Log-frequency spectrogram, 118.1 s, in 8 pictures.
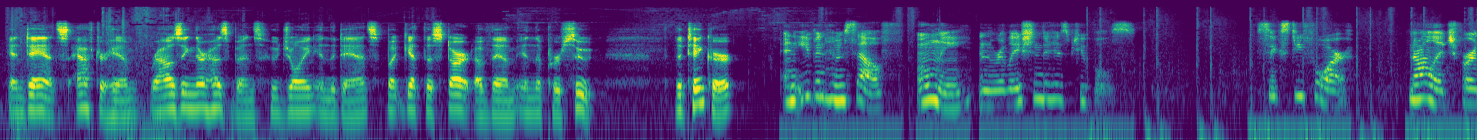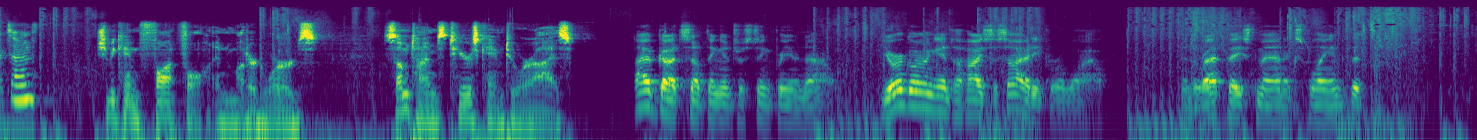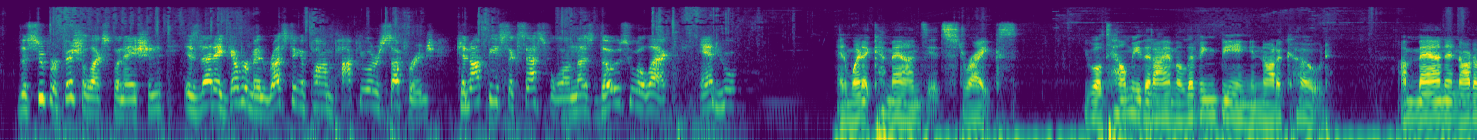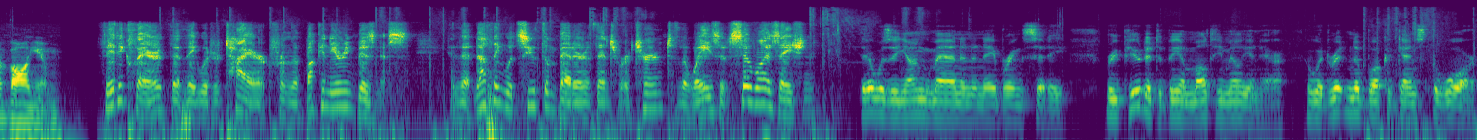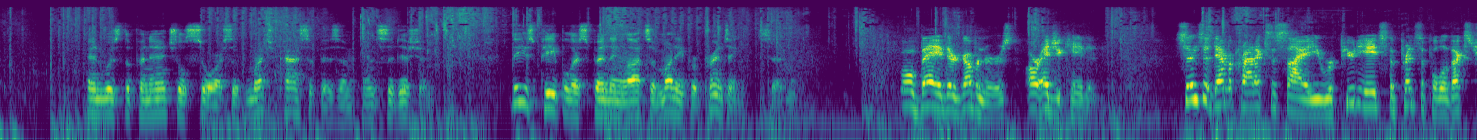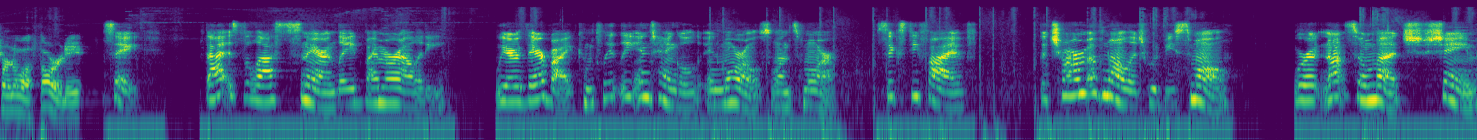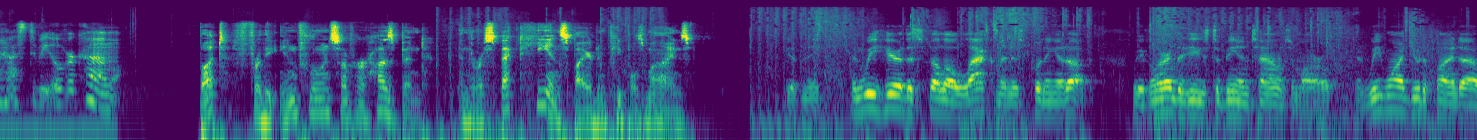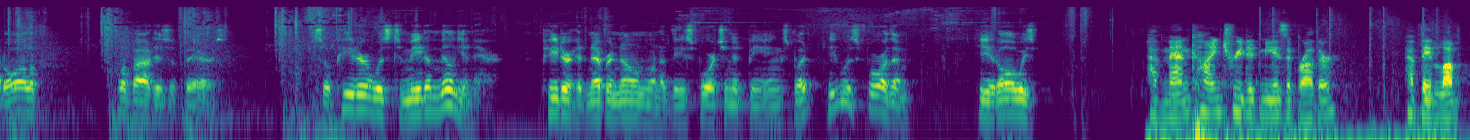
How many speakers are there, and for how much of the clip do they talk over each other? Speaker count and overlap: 7, no overlap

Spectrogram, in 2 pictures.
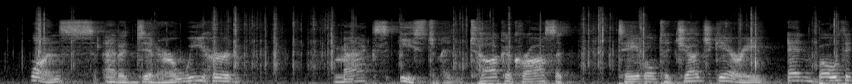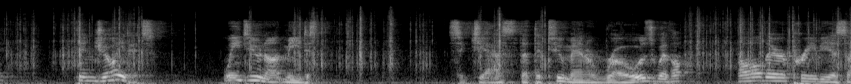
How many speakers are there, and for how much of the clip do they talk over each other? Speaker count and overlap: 1, no overlap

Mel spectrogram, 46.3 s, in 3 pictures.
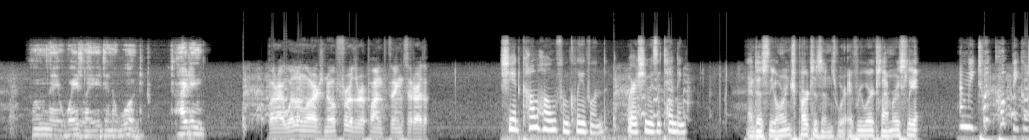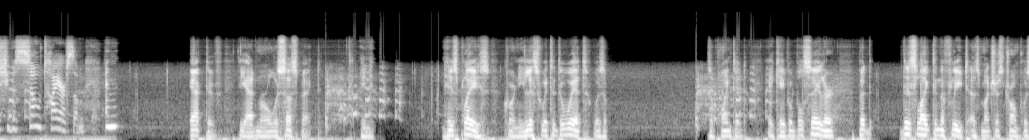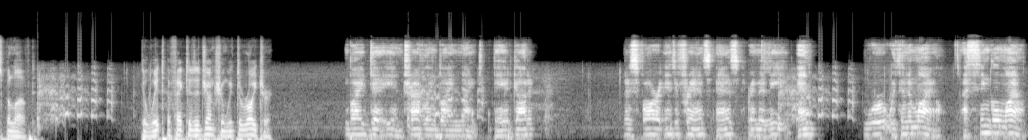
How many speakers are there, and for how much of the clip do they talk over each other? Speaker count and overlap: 5, no overlap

